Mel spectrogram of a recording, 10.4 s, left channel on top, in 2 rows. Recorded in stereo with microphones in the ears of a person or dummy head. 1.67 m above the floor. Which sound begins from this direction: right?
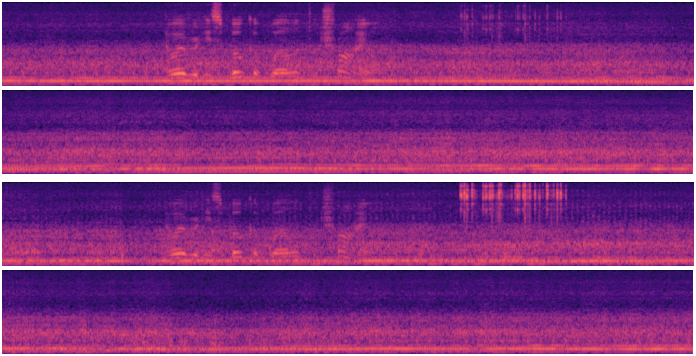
A rattle, at 3.4 s.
